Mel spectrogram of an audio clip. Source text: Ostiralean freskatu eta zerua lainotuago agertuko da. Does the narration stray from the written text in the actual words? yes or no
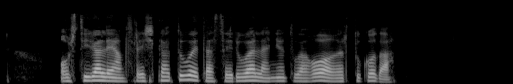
no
